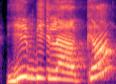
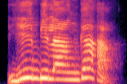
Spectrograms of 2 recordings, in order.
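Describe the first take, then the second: First: The last syllable begins with a k sound. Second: The last syllable begins with an ng sound. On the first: "with a ka or a nga" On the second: "with a ka or a nga"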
